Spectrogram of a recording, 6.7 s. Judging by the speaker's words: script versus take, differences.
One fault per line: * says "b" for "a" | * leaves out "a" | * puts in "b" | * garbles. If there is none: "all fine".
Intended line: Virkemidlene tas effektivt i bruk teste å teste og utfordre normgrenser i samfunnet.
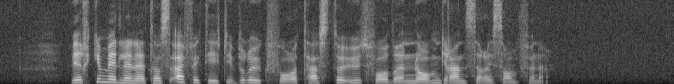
* says "for" for "teste"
